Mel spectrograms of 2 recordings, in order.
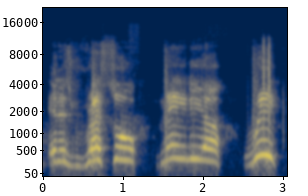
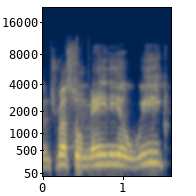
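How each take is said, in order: First: It is said forcefully, from the chest. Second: It is said casually, without force.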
